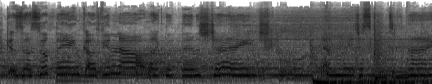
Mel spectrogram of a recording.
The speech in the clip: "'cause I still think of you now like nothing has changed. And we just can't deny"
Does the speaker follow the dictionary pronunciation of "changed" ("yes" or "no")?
no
